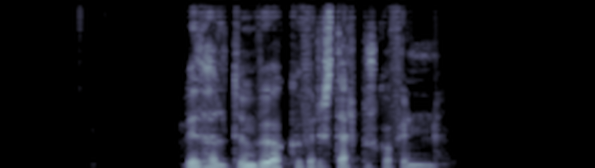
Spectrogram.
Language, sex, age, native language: Icelandic, male, 50-59, Icelandic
